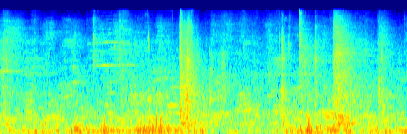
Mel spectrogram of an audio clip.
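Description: Indistinct speech over steady low background noise.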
